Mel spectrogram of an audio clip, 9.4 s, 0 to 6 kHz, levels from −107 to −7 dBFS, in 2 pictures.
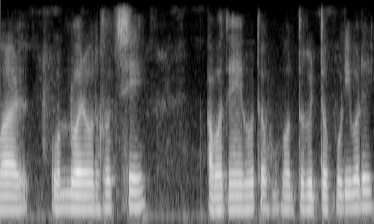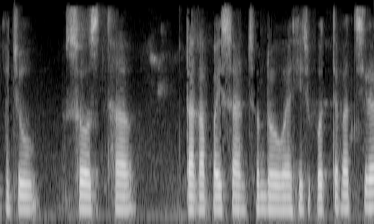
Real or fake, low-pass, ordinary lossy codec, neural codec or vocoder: fake; 5.4 kHz; AAC, 32 kbps; codec, 24 kHz, 0.9 kbps, WavTokenizer, medium speech release version 2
